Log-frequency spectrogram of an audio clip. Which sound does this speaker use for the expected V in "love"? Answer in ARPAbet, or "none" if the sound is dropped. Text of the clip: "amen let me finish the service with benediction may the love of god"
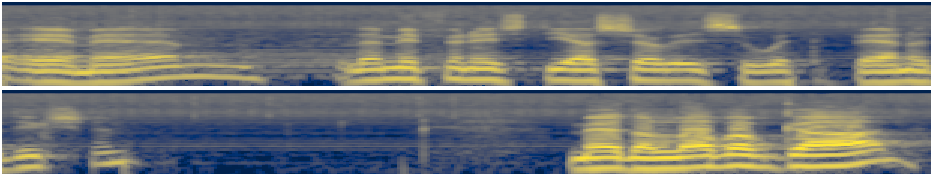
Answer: V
